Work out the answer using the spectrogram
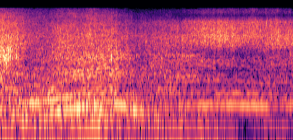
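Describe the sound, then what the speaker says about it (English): A gasser drag racing car at a Southeast Gassers event in Aiken, North Carolina accelerates hard down the strip, its loud engine rising in pitch, then settling into a steady roar as it pulls away. "Good sounds right there going down the racetrack."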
